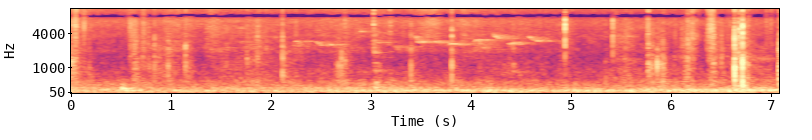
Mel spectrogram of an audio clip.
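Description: Pork loin skewers grilling over hot charcoal, giving faint scattered crackles and ticks. A bird chirps a few short notes in the middle.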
